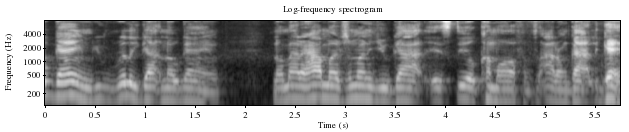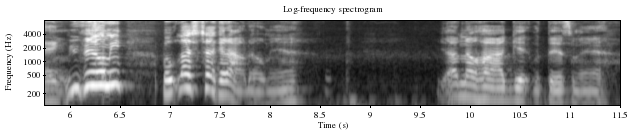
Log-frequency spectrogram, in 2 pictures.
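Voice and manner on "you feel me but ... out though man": usual speaking voice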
